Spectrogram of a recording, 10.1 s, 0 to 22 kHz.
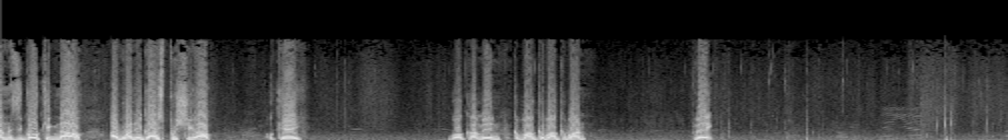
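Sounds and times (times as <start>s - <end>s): distant children calling: 1.8s - 10.0s.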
